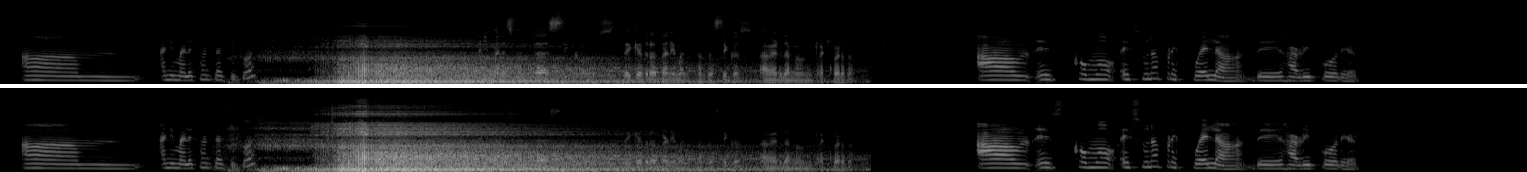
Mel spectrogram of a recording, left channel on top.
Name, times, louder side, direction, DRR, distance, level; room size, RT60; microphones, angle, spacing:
voice 1, 0.2-2.6 6.6-6.7 9.8-13.6, right 3 dB, 30° right, 2.9 m, -45 dB
sound 1, 2.6-8.3, right 6 dB, 65° right, 0.3 m, -31 dB
voice 2, 4.8-8.6, left 2 dB, 70° left, 2.6 m, -44 dB
head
